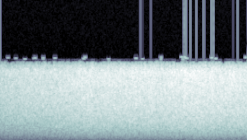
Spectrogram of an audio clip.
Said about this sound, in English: A lot of static. Who's that coming from? Not me, I don't think.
